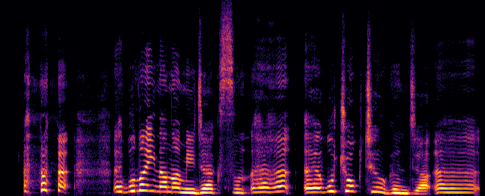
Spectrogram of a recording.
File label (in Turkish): Kız Çocuk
